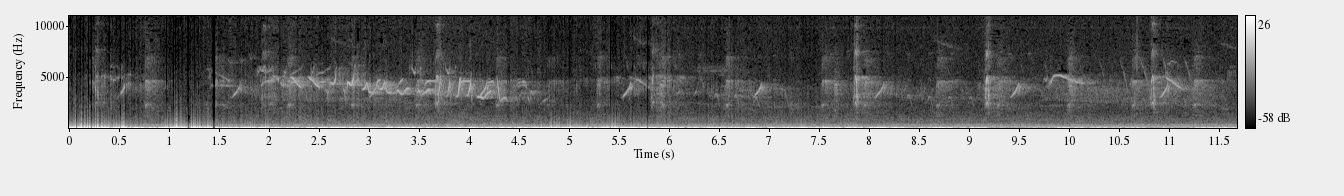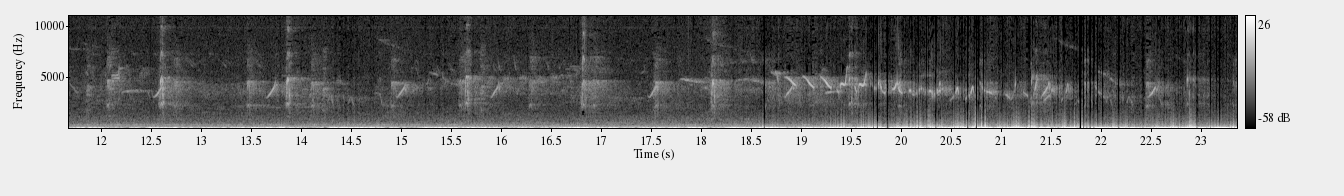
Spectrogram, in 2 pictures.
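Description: Small birds chirping and twittering again and again, over a loud low rumble. A steady low hum runs through most of it, and there are occasional clicks.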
